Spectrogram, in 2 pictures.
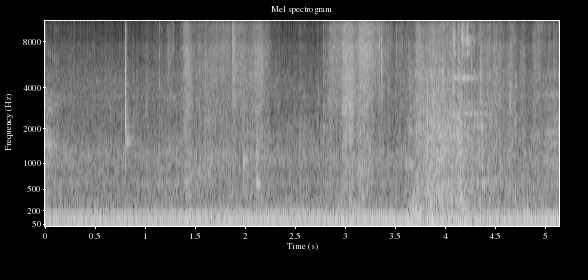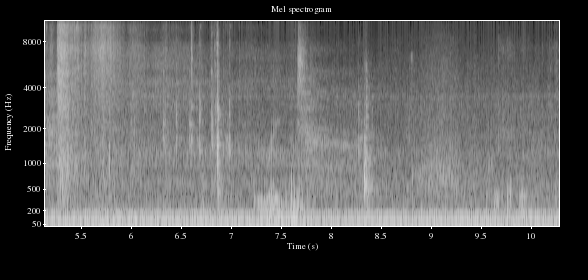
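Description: Small single-cylinder engine of a gas minibike running steadily at an unchanging speed, with scattered light clicks and rattles.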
